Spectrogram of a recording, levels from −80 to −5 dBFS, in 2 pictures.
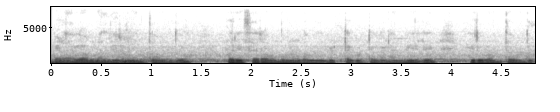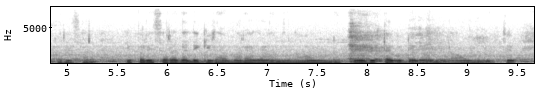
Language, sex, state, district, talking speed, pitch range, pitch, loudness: Kannada, male, Karnataka, Belgaum, 145 wpm, 135-140 Hz, 135 Hz, -22 LUFS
